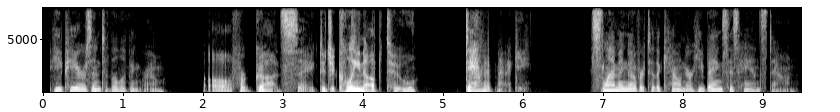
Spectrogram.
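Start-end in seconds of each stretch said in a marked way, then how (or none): 2.1-6.1 fed up, he spits it at her; surly man finding his house cleaned, growled; exasperated gruff man. Acted. Malone angry at cleaned house.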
